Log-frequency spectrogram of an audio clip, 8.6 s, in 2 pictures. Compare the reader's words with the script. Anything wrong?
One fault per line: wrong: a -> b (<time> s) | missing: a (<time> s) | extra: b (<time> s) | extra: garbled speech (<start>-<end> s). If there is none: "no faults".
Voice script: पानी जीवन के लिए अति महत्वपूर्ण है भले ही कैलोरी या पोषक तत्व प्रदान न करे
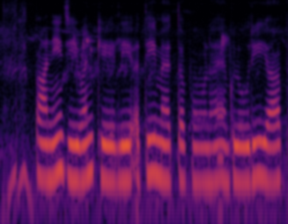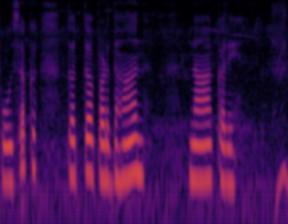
missing: भले ही (3.4 s)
